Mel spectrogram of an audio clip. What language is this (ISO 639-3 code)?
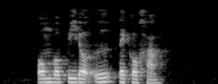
grn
